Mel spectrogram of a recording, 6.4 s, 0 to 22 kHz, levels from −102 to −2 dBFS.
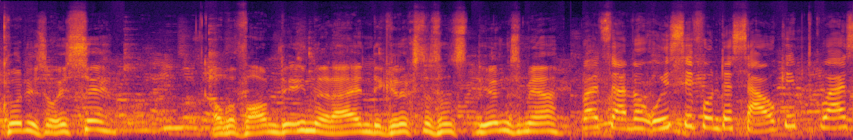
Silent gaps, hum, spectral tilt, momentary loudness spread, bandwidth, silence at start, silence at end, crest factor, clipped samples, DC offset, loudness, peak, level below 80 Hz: none; none; -5 dB/octave; 6 LU; 17 kHz; 0 s; 0 s; 14 dB; under 0.1%; under 0.1%; -17 LUFS; -2 dBFS; -60 dBFS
